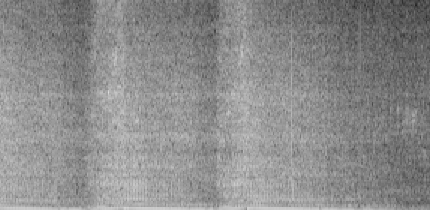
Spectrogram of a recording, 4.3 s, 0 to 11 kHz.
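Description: A Porsche 997 GT3 rally car's engine revs repeatedly with a low growl, its pitch swinging up and down in two or three surges over a steady loud idle, close and alone.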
